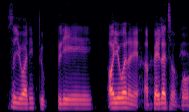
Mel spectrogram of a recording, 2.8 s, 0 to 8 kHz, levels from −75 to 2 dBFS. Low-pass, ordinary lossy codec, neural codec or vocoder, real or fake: 7.2 kHz; none; codec, 16 kHz, 4 kbps, FunCodec, trained on Chinese and English, 50 frames a second; fake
